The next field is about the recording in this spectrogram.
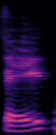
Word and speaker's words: Feyre: Is her name Feyre? That's how the Bone Crusher Carver pronounced it. I'm shocked. – Because you were saying fair up to that point.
